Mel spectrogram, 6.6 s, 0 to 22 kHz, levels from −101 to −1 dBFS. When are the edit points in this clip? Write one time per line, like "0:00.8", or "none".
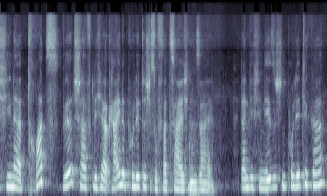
0:02.2
0:03.0
0:05.0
